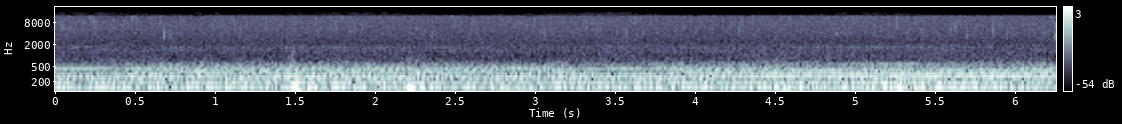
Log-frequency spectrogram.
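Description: Tyres rumble over a road.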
